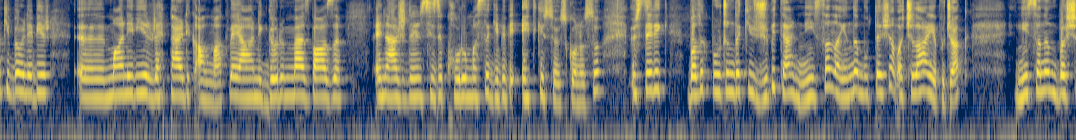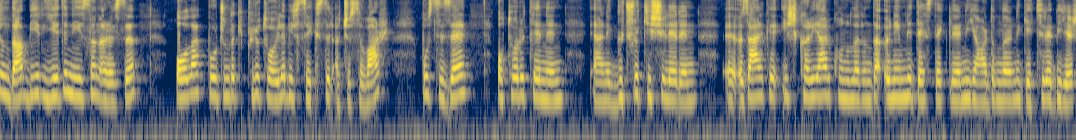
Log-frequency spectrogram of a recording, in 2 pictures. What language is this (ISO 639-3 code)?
tur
